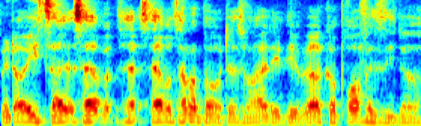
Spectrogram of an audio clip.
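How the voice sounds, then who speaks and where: In a Swabian accent, a man talks with monotone, flat intonation. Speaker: hobby blaster modder and YouTuber. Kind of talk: casual talk to camera.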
